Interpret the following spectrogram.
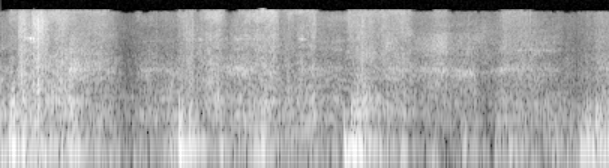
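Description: Hands mixing a stiff sweet-bread dough of flour, butter, eggs and sugar in a stainless-steel trough: soft rubbing and squishing with a few dull thumps.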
